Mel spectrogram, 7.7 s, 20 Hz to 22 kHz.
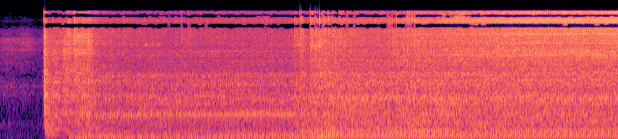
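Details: Wood-Mizer LT15/LT40 sawmill after replacing a bearing, polishing the shaft, tightening the set screw and refitting belts: engine fires up and settles into a smooth, even run with no grinding or rumble. Normal running.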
